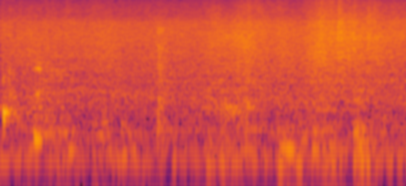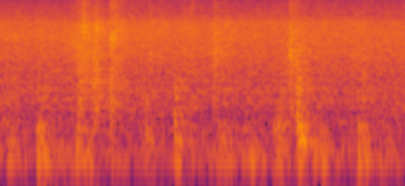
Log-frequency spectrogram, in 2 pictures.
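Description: Onions frying in olive oil in a pan, a steady sizzle, with a wooden spatula stirring them and clicking against the pan a few times.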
